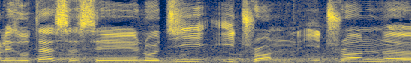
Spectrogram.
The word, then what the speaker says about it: e-tron: hôtesses c'est l'audi e-tron itron on va le prononcé à l'anglais je vous explique pourquoi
